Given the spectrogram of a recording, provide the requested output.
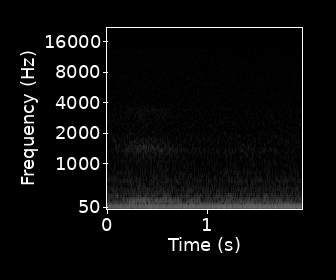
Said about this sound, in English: That's what I choose to hypnotize myself with. The beauty of just the cars driving by and the leaves blowing in the wind.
